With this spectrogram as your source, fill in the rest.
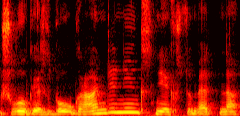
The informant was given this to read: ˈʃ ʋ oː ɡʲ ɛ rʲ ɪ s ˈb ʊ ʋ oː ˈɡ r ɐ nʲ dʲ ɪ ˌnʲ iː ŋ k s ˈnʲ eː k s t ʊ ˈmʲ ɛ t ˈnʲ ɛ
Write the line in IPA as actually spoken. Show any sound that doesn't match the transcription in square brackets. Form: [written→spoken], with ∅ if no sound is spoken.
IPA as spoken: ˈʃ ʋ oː ɡʲ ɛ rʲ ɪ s ˈb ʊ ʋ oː ˈɡ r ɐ nʲ dʲ ɪ ˌnʲ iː ŋ k s ˈnʲ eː k s t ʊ ˈmʲ ɛ t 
